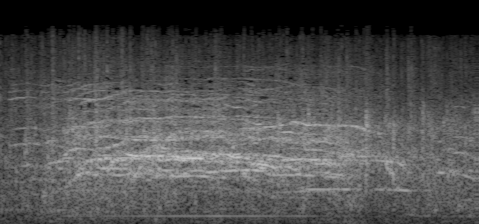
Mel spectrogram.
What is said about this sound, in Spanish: Son el Colegio Sagrado Corazón, Agustino Recoletos, Público Badiel y San Pedro Apóstol. Chicos, chicas, de esos tres centros educativos, queremos un estruendo de aplausos en este momento.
